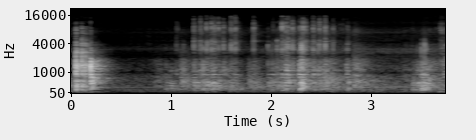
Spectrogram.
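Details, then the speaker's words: Briggs and Stratton engine on old Webb cylinder mower, recoil starter clutch turned by hand: scattered light clicks and ratchety catches as a random ball catches on the hardened cam face; normal engagement. "as soon as you pull the cord one of them gets caught and in this case it's that one there"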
